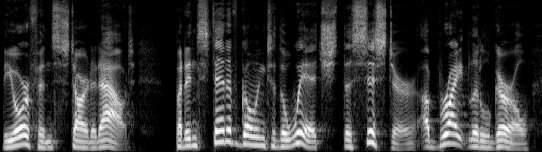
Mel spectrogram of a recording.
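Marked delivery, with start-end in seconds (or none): none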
